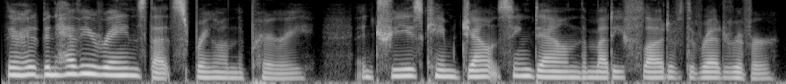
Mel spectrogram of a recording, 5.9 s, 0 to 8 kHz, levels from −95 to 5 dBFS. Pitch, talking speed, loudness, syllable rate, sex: 175 Hz, 225 wpm, -19 LUFS, 5.0 syllables/s, female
